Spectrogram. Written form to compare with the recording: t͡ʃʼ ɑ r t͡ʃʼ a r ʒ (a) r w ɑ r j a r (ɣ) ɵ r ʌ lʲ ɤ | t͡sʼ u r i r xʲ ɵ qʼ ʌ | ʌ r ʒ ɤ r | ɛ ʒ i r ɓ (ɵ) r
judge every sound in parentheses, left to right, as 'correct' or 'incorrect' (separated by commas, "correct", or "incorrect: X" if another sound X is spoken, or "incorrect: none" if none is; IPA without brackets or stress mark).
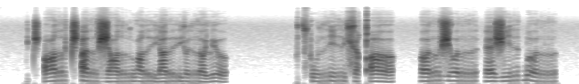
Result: incorrect: ɑ, incorrect: j, incorrect: ɤ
